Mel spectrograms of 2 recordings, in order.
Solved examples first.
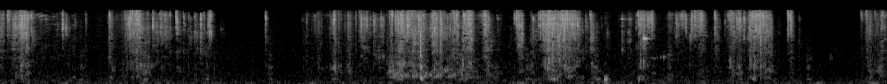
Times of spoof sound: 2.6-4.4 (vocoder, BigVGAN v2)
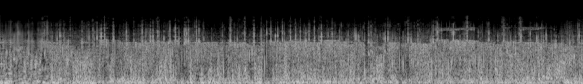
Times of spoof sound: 0.0-0.5 (vocoder, BigVGAN v2)

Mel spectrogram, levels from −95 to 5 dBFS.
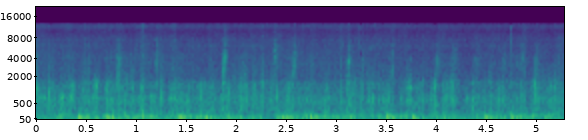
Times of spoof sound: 0.0-5.3 (autoencoder, DAC-VAE)

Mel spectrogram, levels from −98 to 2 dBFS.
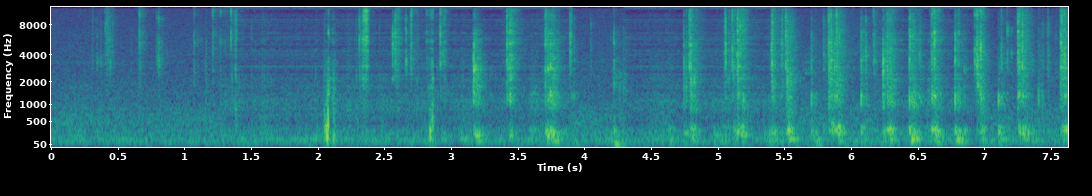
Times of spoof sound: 1.3-3.9 (codec, HILCodec); 4.3-5.5; 6.2-7.0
